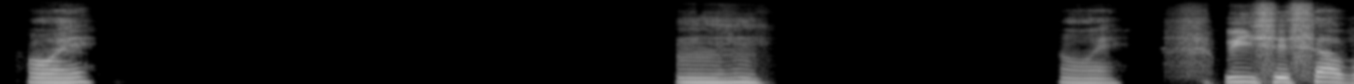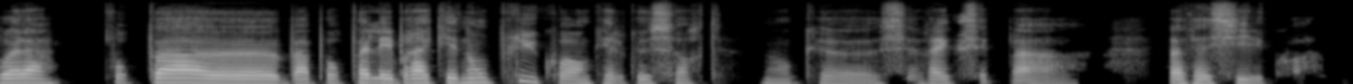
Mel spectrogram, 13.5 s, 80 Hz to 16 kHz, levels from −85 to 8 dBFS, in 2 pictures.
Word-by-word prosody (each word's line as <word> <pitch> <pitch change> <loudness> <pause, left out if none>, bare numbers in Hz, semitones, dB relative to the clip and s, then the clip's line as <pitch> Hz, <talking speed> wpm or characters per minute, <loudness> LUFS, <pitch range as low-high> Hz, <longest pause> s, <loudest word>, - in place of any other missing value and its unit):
Ouais. 180 0 +3 2.9
Mmh 180 0 +1
mh. 165 0 -16 1.4
Ouais. 165 -2 -4 0.5
Oui, 195 0 +5
c'est 190 +1 +7
ça, 195 +1 +5
voilà. 170 -1 +2 0.2
Pour 170 -3 -9
pas, 175 0 +5
heu, 155 0 +3
bah, 155 +2 -1
pour 160 -1 -7
pas 175 +4 +1
les 165 -1 +3
braquer 170 +2 +1
non 180 +1 -1
plus 210 +3 -6
quoi 155 -3 -3
en 145 - -5
quelque 150 -1 -8
sorte? 150 0 -4 0.2
Donc 145 -2 -14
heu, 140 -3 -8
c'est 145 - -4
vrai 150 0 -2
que - - -6
c'est - - -6
pas 65 0 -7 0.4
pas 145 -1 0
facile 145 -3 -1
quoi. - - -21
165 Hz, 140 wpm, -24 LUFS, 150-180 Hz, 2.9 s, c'est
